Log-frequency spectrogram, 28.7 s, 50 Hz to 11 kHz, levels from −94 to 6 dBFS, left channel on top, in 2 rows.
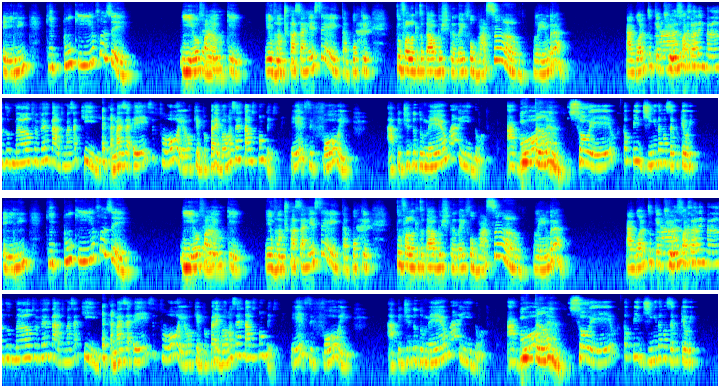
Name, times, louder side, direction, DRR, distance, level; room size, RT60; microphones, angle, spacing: voice 1, 0.0-2.5 3.5-4.7 5.2-7.6 7.9-11.2 12.5-13.9 24.7-25.5, left 1 dB, 35° left, -1 dB, 0.8 m, -22 dB
voice 2, 3.9-4.4 5.4-5.9 7.1-7.3 13.0-19.8 20.1-21.3 22.0-24.0 24.4-28.1, left 4 dB, 65° left, 1 dB, 0.4 m, -28 dB
3.1 x 2.0 x 2.4 m, 0.34 s
head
